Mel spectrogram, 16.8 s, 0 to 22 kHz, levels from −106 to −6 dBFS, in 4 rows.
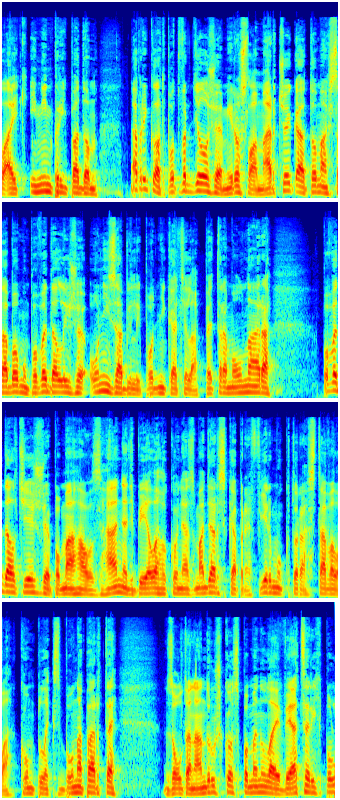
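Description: No technical faults can be heard anywhere in this speech recording.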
